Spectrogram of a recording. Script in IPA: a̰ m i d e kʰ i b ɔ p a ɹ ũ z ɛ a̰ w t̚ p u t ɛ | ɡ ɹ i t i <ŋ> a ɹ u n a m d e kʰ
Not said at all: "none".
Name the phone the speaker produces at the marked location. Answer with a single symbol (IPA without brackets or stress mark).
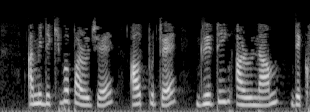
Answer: ŋ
